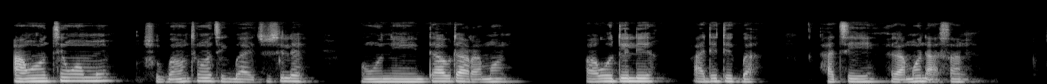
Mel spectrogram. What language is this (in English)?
Yoruba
